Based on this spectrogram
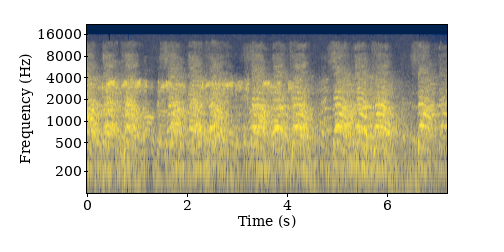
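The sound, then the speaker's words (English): A crowd of protesters in Detroit, Michigan, who want vote counting to stop, chants "Stop the count" in loud, repeated rhythmic bursts, many voices shouting together with brief dips between each chant. “What you're hearing there actually is protesters in Detroit, Michigan, yelling out, "Stop the count."”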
